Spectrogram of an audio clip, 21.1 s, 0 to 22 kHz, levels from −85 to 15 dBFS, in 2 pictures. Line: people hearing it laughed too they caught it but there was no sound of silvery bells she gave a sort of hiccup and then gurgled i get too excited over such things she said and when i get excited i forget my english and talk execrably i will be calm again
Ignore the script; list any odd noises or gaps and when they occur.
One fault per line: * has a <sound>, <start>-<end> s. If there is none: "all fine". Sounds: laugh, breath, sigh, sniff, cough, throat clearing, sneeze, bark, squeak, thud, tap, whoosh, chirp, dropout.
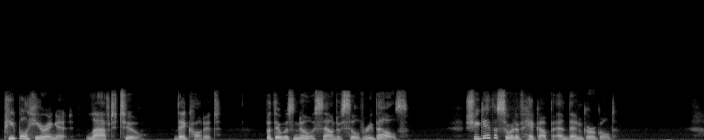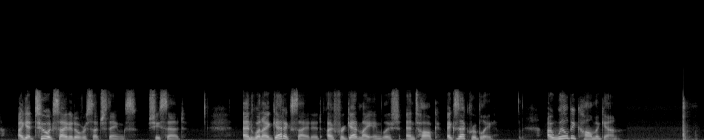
* has a tap, 20.8-21.0 s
